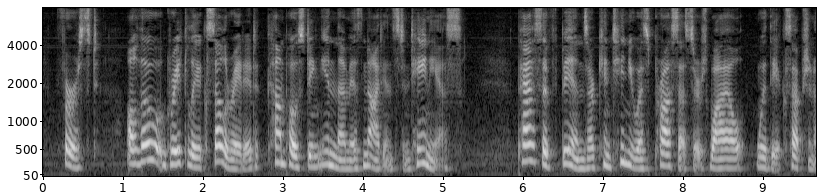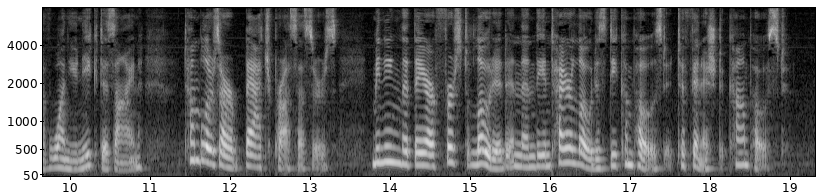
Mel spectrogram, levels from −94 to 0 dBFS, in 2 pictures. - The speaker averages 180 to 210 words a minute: No, slow, 135 wpm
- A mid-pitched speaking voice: No, high, 205 Hz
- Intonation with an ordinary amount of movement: No, wide, 5.9 semitones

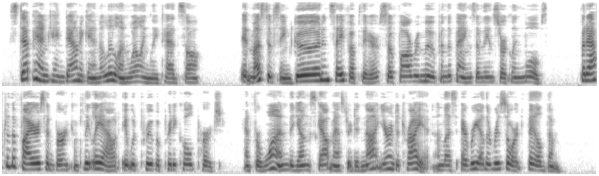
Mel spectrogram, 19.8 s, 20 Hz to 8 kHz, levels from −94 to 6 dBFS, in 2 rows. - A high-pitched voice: Yes, high, 195 Hz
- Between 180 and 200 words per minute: Yes, average, 190 wpm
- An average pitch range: No, wide, 5.7 semitones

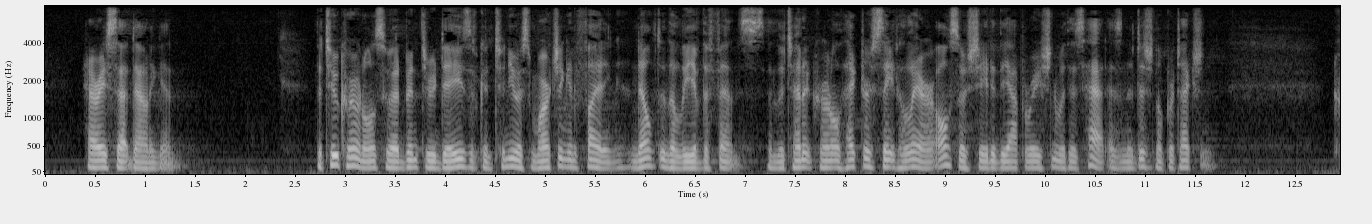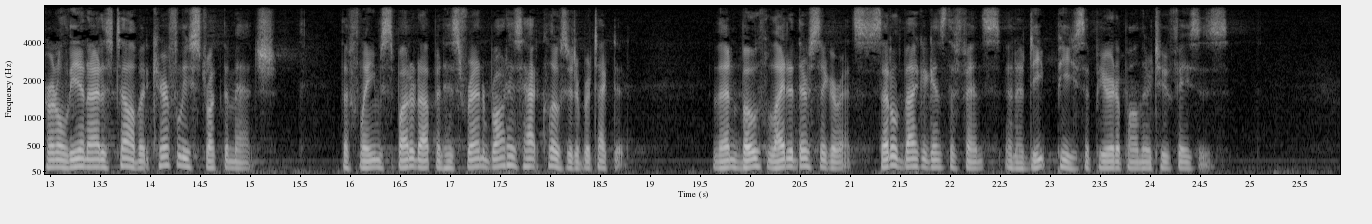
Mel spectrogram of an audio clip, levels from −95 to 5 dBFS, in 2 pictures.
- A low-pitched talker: Yes, low, 120 Hz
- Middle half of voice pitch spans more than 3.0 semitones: No, narrow, 2.5 semitones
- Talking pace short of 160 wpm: No, average, 190 wpm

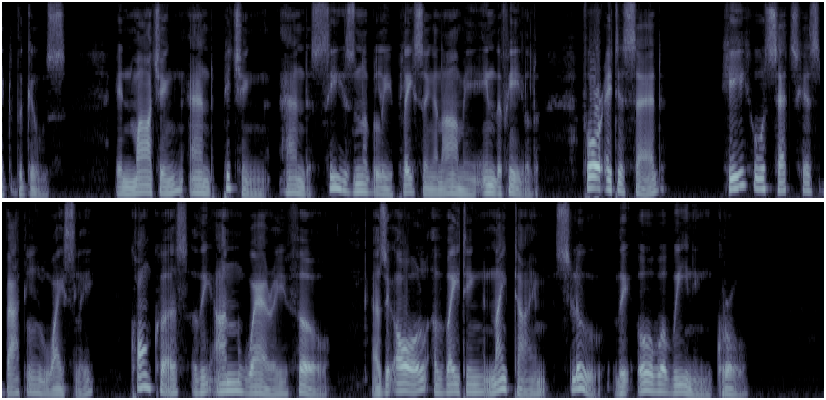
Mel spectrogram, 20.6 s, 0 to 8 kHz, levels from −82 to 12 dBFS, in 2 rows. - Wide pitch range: Yes, wide, 6.6 semitones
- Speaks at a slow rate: Yes, slow, 120 wpm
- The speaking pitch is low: Yes, low, 100 Hz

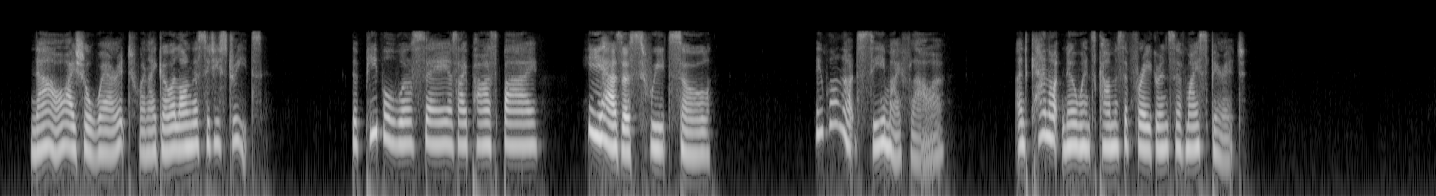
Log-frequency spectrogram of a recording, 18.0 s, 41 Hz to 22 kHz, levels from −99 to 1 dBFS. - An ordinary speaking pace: No, slow, 110 wpm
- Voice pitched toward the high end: Yes, high, 205 Hz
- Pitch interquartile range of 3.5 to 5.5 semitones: No, average, 2.8 semitones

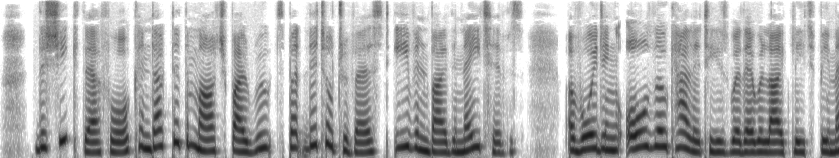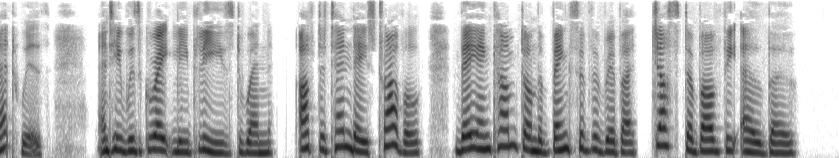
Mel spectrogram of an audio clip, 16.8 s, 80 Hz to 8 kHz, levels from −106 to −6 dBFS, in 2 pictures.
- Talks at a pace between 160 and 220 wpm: Yes, average, 170 wpm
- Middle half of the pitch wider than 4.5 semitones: Yes, wide, 5.4 semitones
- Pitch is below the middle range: No, high, 220 Hz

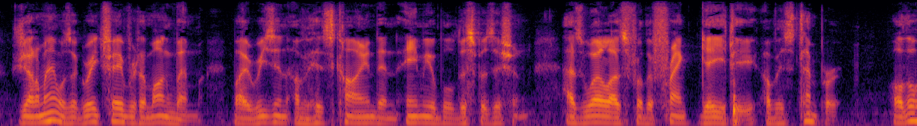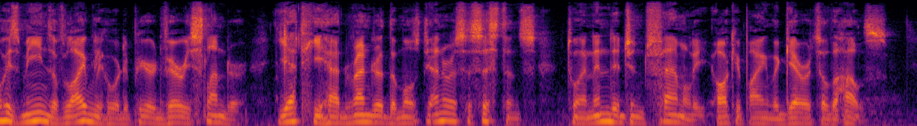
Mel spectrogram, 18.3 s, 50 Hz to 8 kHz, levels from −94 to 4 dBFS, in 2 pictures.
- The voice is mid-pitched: No, low, 100 Hz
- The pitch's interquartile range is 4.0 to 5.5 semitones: No, average, 3.1 semitones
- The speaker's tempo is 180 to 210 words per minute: No, average, 165 wpm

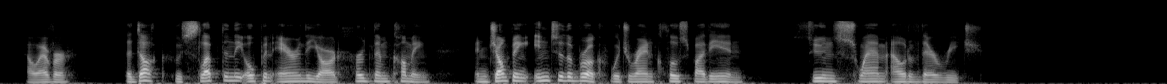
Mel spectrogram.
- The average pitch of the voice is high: No, low, 130 Hz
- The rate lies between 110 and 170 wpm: Yes, average, 165 wpm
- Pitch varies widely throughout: No, average, 4.0 semitones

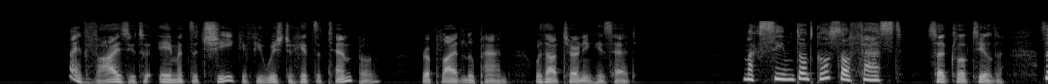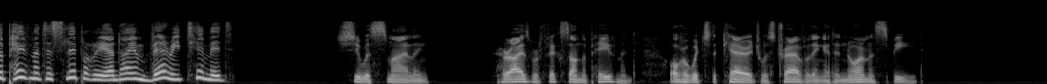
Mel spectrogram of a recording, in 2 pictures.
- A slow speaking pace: No, average, 160 wpm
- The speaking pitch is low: Yes, low, 105 Hz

